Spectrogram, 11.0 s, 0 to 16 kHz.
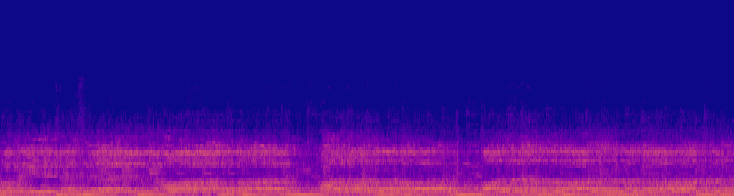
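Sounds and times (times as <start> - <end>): violins and cello: 0.0 - 11.0
voices singing together: 0.0 - 11.0.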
